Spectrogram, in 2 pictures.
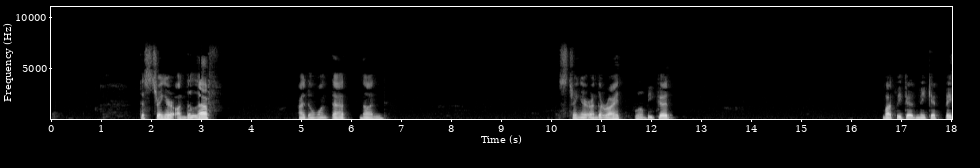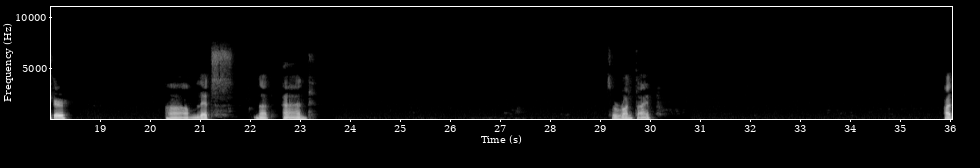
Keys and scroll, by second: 17.2 Escape.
